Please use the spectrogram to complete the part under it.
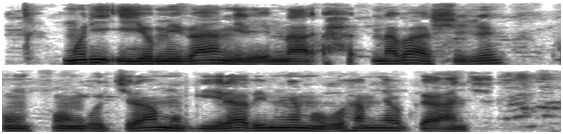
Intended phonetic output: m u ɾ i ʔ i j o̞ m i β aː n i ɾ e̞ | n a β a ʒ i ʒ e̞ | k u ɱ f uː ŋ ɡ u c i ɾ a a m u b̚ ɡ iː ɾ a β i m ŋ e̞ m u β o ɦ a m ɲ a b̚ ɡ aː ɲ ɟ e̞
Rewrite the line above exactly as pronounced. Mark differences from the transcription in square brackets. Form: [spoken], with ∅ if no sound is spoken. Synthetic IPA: m u ɾ i ʔ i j o̞ m i β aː n i ɾ e̞ | n a β a [ʃ] i ʒ e̞ | k u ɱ f uː ŋ ɡ u c i ɾ a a m u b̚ ɡ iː ɾ a β i m ŋ e̞ m u β [u] ɦ a m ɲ a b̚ ɡ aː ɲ ɟ e̞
